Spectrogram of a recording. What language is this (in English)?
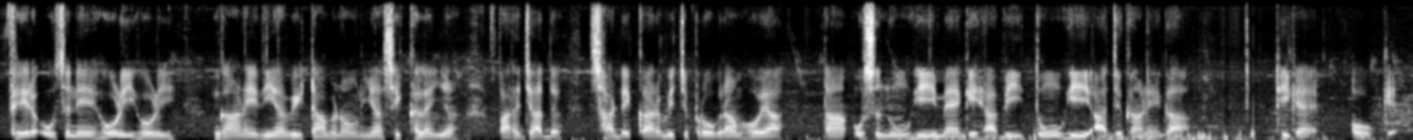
Punjabi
